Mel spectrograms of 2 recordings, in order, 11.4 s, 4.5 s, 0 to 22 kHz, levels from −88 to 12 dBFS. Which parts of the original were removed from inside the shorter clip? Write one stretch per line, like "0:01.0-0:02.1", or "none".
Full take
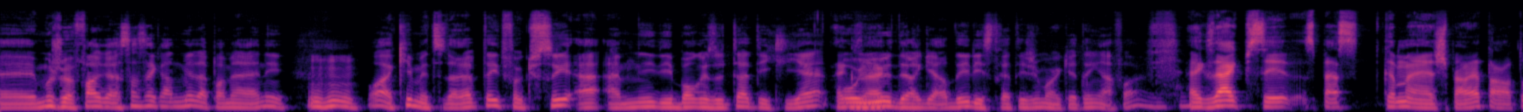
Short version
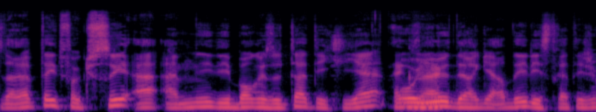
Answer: none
